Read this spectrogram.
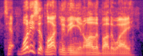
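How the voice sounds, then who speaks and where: A man's voice: mid-range voice, big pitch swings, very fast. Upbeat male podcast host. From Tasmania. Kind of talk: podcast interview.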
